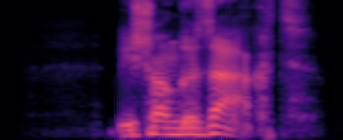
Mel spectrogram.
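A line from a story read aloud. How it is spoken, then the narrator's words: Growled. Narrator (German): knurrte Caleb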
